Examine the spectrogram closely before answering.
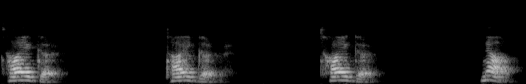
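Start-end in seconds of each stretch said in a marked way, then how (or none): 0.1-3.8 tiger said clearly as "tai-ger"; tiger, repeat it like a teacher; careful pronunciation. Shown as a demonstration. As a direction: tiger for kids to copy. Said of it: "Okunuşuma dikkat et".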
